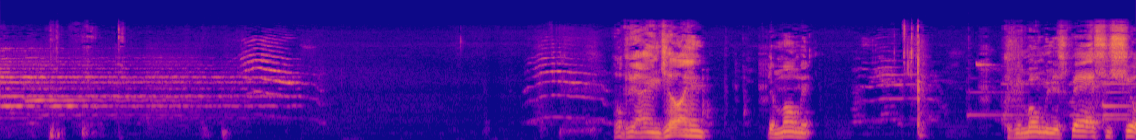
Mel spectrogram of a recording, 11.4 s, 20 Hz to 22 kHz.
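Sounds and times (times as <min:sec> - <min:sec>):
cat meowing with a long wavering meow and rising yowl: 0:02.4 - 0:03.3, 0:05.3 - 0:06.2, 0:08.5 - 0:09.4
speech: 0:06.1 - 0:08.2, 0:10.1 - 0:11.3.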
